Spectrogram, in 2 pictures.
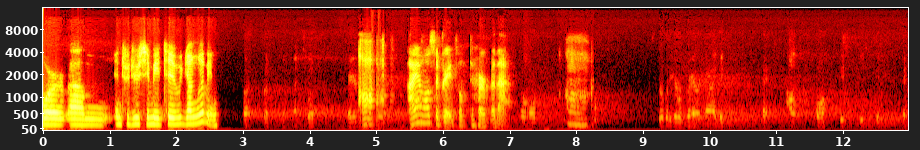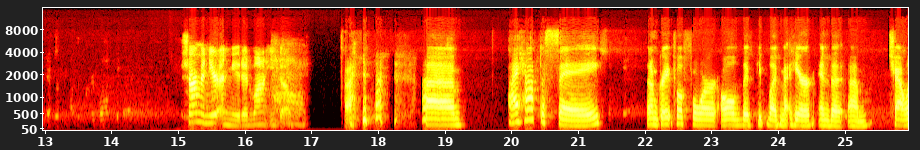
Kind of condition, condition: link, video call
